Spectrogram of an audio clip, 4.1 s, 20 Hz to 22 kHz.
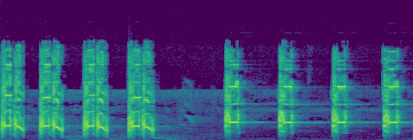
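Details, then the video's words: Teetar, a partridge, in a fight with a rival. Four rapid harsh double notes stop for a short silence, then slower, thinner single calls return at longer intervals. "Teetar Fight 2026 | Zabardast Teetar Ladai"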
